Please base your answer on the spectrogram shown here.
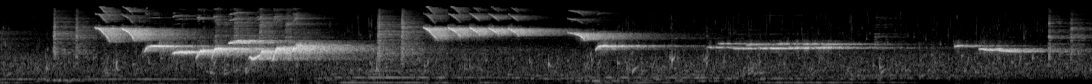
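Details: Caged-bird training song of the white-rumped shama over a gentle water murmur: rich descending whistles and rapid high sweeps, then long steady whistled notes, pauses between phrases.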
